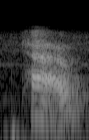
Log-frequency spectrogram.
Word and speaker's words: Tau: Tau, T-A-U, gamma. You know your Greek letters from school, don't you? What's the first one? Alpha. T-A-U.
